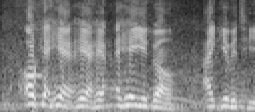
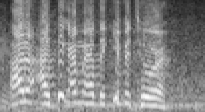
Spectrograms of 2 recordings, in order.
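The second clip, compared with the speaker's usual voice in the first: ordinary delivery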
